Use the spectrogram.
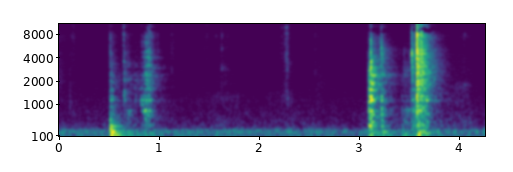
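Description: Scissors snip through knitting yarn as a piece is finished: a few faint, short cutting snaps, one near the start and a quick pair toward the end, in an otherwise quiet room.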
